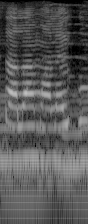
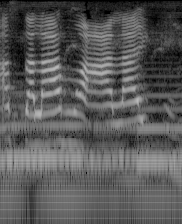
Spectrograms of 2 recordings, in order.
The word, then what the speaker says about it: আসসালামু আলাইকুম: আচ্ছা বন্ধুরা অনেকেই কিন্তু তাড়াহুড়া করে সালামু আলাইকুম বলে এটা কিন্তু ভুল বলি। বন্ধু একদম ঠিক বলছো। সালামের সঠিক উচ্চারণ হল আসসালামু আলাইকুম।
